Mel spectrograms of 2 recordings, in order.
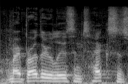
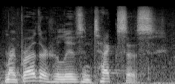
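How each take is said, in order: First: It flows smoothly without any break. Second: It has a break with rising intonation. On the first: It identifies which brother is meant. "So this would be" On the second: It just adds extra information about the brother. "a break or rising intonation here"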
